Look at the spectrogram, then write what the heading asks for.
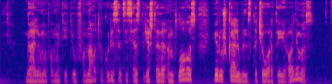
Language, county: Lithuanian, Vilnius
